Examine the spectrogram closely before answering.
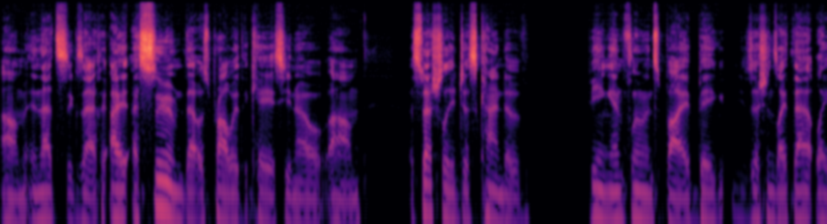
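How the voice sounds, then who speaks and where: This man talks at a fairly quick pace with a slight Southern Illinois accent and a fairly low pitch. The recording is very clean, with a silent background, and his intonation is fairly even. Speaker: podcast host. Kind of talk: podcast interview. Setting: studio.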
